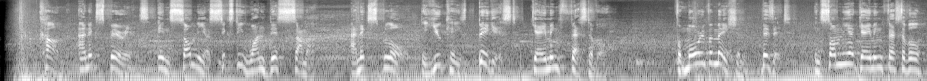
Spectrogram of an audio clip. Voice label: male english gaming festival promo; insomnia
